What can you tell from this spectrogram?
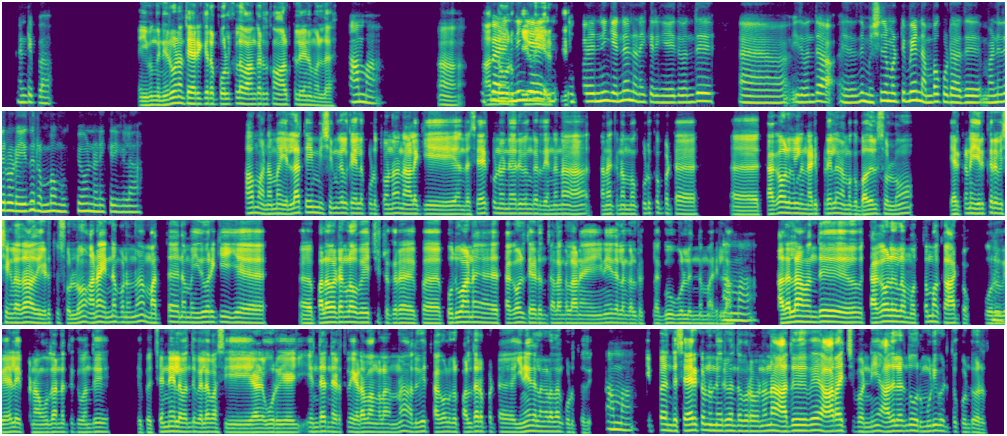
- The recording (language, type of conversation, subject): Tamil, podcast, எதிர்காலத்தில் செயற்கை நுண்ணறிவு நம் வாழ்க்கையை எப்படிப் மாற்றும்?
- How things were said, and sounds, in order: other background noise; drawn out: "அ"; in English: "மிஷின்கள்"; "பலதரப்பட்ட" said as "பல்தரப்பட்ட"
